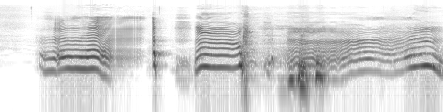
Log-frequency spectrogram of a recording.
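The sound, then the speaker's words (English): A newborn baby boy cries in a few drawn-out wailing bursts, separated by short catches of breath. The cries are loud and high, with a wavering pitch, and no voices can be heard. “And the noise you just heard is the reason why. I just became a dad to my own magic baby boy.”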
